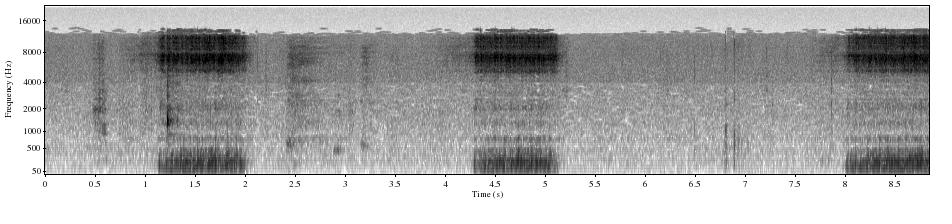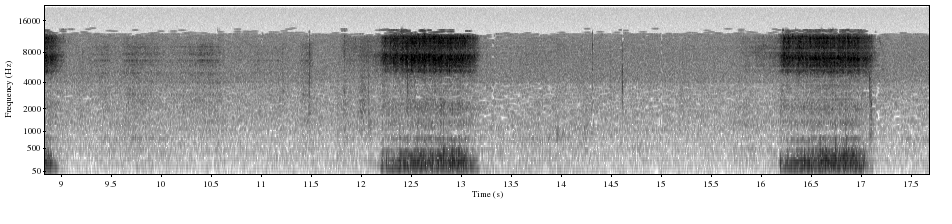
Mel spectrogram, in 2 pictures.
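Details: Mother snoring: rhythmic low rattling snores on each breath in, about 15 a minute, with quiet pauses between them; snoring.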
